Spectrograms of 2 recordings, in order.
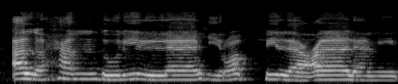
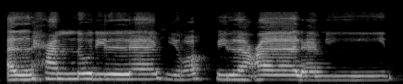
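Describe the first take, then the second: First: আলহামদুলিল্লাহি রাব্বিল আলামিন with jolts added, slow; wrong push. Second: আলহামদুলিল্লাহি রাব্বিল আলামিন said smoothly, slow, no jolts; natural recitation. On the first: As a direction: demo the wrong pushing recitation, slowly. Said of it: "এরকম ধাক্কা বা আলো". (ধাক্কা দিয়ে ভুল তেলাওয়াত) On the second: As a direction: recite it plainly and slowly. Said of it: "স্বাভাবিক বলতে হবে". (স্বাভাবিক ধীর তেলাওয়াত) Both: Shown as a demonstration.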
